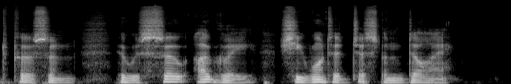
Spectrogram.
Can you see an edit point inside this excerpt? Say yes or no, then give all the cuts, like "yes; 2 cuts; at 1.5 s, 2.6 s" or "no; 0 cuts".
yes; 2 cuts; at 2.7 s, 3.8 s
